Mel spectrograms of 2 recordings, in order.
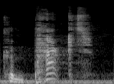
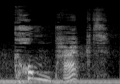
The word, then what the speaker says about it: compact: Si je dis compact, donc j'accentue la deuxième syllabe, à ce moment-là, ça veut dire comprimé, comme comprimé de la terre, par exemple. Par contre, si je dis compact, à ce moment-là, là, on est en train de parler de quelque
